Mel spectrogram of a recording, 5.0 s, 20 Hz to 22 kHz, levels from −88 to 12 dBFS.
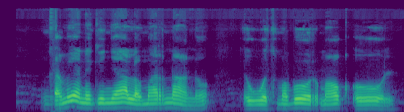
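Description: Short concealed packet loss at 0.63 to 0.70 s: about 40 ms of speech arrived too late for the decoder, which filled roughly 43 ms by extending the preceding sound and then blending back into the real audio. This leaves a brief smear just before "nigi nyalo mar nano".

Lost packet rebuilt from error correction, overlapping at 0.68 to 0.78 s: about 60 ms was played from low-bitrate backup copies carried in later packets, which fits three lost packets. There is no gap, but the sound turns rougher and noisier. A single 20 ms rebuild at 3.58 to 3.60 s, after "mar nano e wuoth", has the same grainy texture.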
